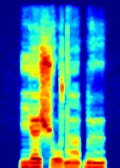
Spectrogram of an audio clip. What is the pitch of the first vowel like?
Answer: high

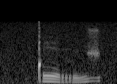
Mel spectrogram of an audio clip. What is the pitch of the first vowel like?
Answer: falling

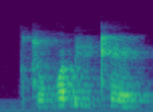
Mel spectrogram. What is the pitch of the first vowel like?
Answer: low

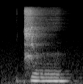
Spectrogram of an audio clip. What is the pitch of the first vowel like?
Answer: low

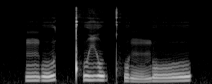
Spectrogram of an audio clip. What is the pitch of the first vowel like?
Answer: rising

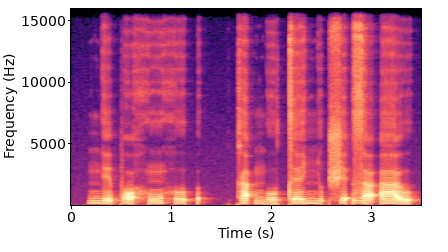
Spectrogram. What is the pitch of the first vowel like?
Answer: falling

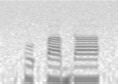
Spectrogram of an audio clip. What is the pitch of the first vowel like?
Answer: low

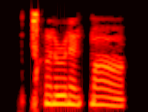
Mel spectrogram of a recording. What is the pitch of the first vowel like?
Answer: high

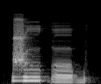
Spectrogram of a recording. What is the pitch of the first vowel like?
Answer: high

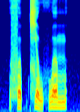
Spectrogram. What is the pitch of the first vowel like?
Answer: low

